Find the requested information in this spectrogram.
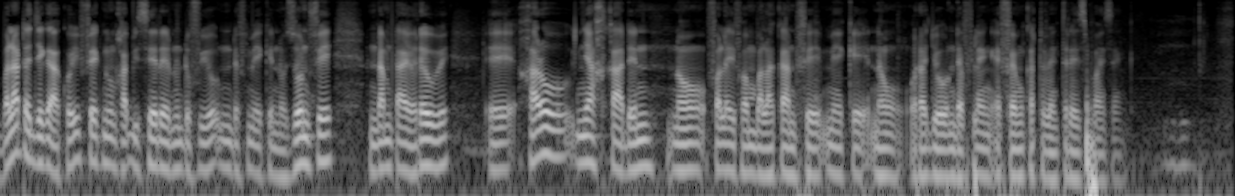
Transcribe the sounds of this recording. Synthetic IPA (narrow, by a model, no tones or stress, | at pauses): balataɟiɡakɔjfɛknunxaɓiseɾeɾnudɛfjɔnudɛfmɛkenɔzɔnfɛ | ndamtaːjɔɾɛwwɛ | xaɾoɲaxkadɛnːɔfalɐjfambalakanfɛmɛkḛnaɾaɟɔndɛflɛŋʔɛ̰fɛmkatɔvɛntɾɛspɔ̰jsɛ̃ŋk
